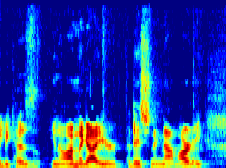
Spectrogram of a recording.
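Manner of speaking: ordinary talk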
